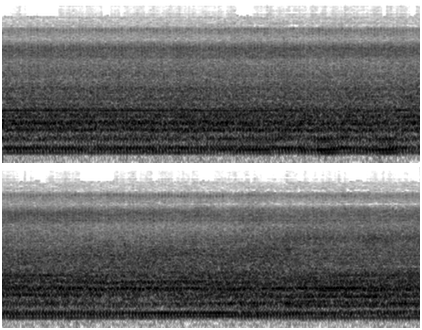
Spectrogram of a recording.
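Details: Generator after long improper storage, new carburetor installed, running on clean gas via inline fuel filter from another generator: steady even drone at settled idle, no misses, knocks or hunting; runs smoothly.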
